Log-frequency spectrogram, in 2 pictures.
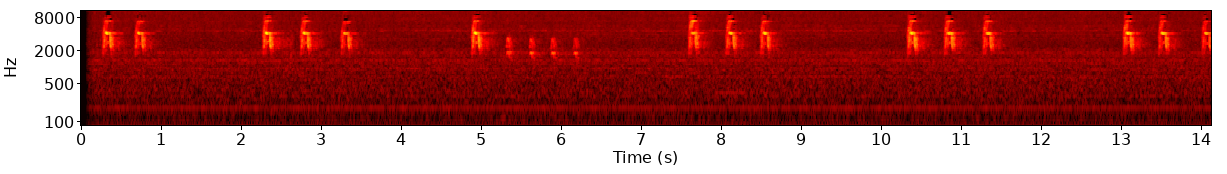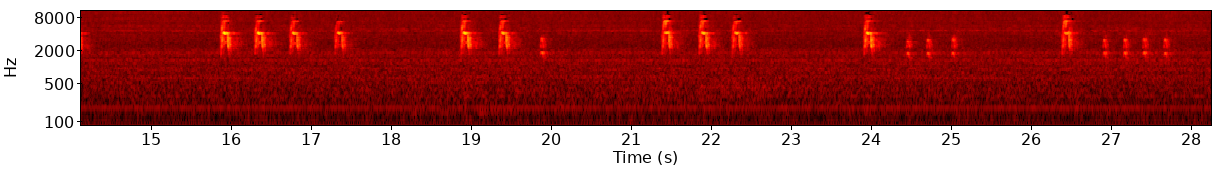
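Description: A bird calling over and over: groups of two to four short, sharp high notes about every two and a half seconds, now and then followed by a quick run of four softer, lower notes.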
